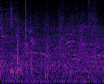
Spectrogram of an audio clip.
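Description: Background voices of people talking, some of them children, with a few faint short clicks.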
